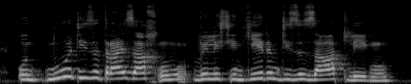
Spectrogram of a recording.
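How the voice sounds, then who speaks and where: A woman talks in a high voice, and her pitch varies in an ordinary way. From Germany, Regensburg (Bavaria); born in Kazakhstan. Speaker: podcast co-host. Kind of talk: casual chat.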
